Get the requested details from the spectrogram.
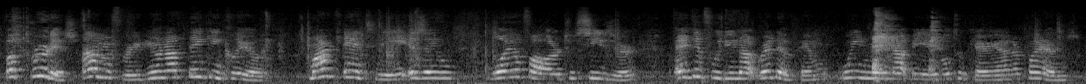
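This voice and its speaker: Woman doing sly roman plotter, pushy, loud hiss and room echo. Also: sits high, lively intonation, normal speed. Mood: urging. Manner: urging, persuasive. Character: scheming Roman conspirator, male, persuasive. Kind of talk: amateur stage acting. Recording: echoey room, distant mic, loud noise.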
